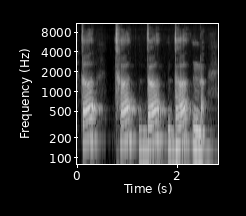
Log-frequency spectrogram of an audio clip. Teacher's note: त थ द ध न ये दंत होता है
